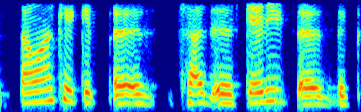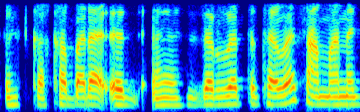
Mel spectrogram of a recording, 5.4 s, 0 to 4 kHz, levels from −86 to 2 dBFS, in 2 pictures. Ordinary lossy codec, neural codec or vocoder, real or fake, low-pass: none; none; real; 3.6 kHz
